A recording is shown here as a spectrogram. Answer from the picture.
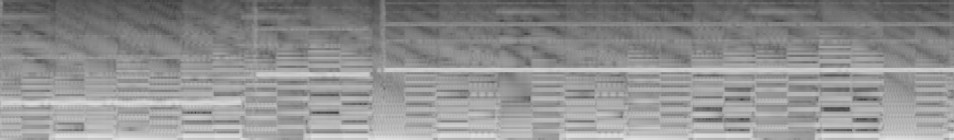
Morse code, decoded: none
